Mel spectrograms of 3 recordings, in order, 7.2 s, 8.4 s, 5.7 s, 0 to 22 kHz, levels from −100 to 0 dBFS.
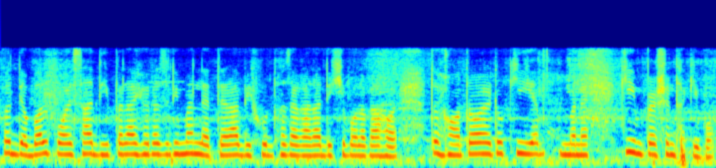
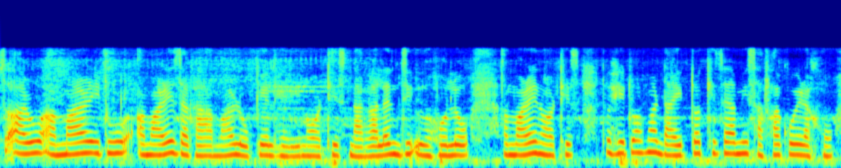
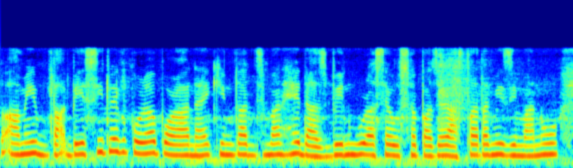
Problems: background sounds at intervals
